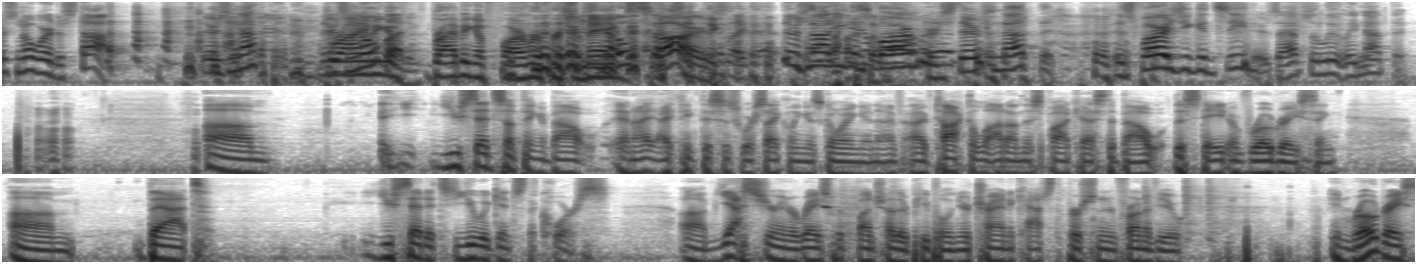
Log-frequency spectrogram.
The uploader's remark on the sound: On location at MOJO Cyclery in Spokane Valley, WA.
